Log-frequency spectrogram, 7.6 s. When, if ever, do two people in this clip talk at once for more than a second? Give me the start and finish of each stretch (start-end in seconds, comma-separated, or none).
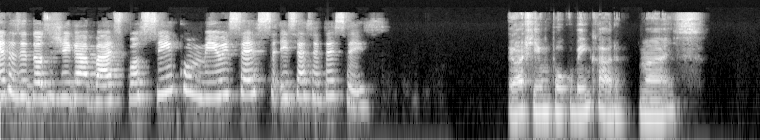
none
